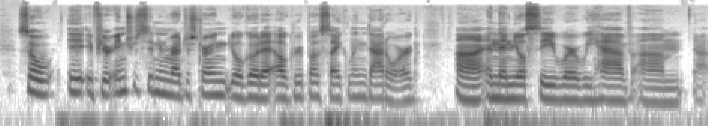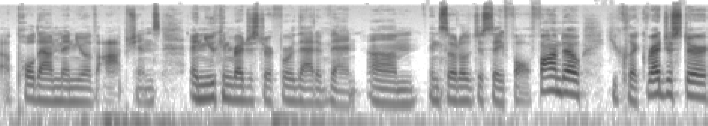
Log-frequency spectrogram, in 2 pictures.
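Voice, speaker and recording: A man with an unremarkable speaking voice, moderate pace and ordinary pitch variation. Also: fairly high pitch for a man. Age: 30s. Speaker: youth cycling nonprofit leader. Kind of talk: radio interview.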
